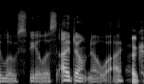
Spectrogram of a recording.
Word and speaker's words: Los Feliz: It's Los Feliz because we say it wrong.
